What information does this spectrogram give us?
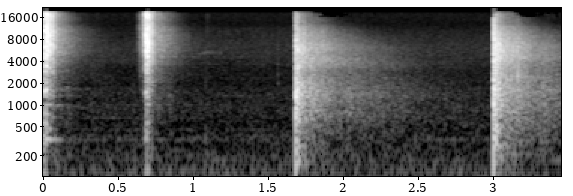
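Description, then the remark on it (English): Sharp firework bangs from bottle rockets lit and launched from a tube, three distinct cracks spaced about a second apart, each loud and abrupt with a brief echoing tail, over faint outdoor background noise. “All right, last two bottle rockets are going in the tube. Lighting one, lighting the second one. Whoosh, whoosh.”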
